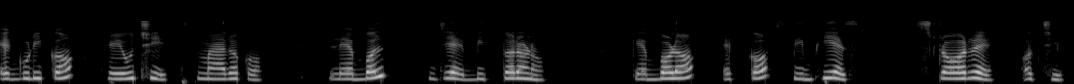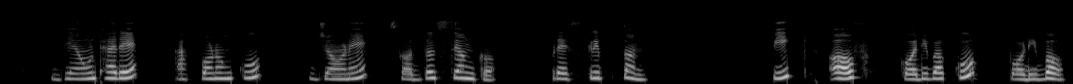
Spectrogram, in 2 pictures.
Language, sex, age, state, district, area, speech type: Odia, female, 18-30, Odisha, Balasore, rural, read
